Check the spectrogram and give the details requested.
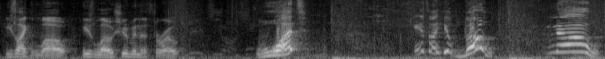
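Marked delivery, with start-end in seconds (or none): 2.5-6.0 sudden high yelps of disbelief; shocked cry. Real, not acted. Gamer hit by anti-heal, crying out in shock. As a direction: cry out in alarm.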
